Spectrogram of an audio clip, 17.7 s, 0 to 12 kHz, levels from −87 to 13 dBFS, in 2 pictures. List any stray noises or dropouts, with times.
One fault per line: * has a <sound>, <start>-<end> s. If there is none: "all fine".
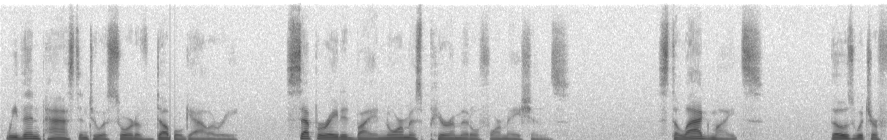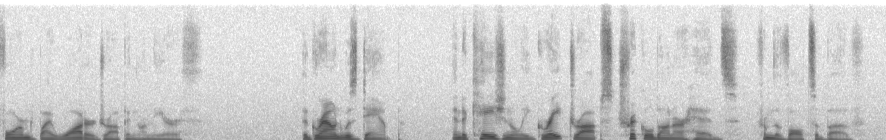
* has a dropout, 1.7-1.7 s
